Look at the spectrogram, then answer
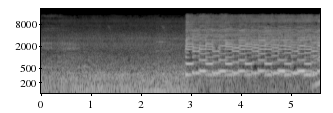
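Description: A bus horn blasts suddenly and loudly midway, a musical multi-tone honk that keeps sounding over the rumble of idling road traffic.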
